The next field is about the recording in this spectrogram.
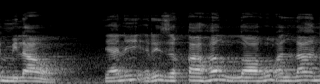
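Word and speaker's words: الله: अगर अल्लाह के लाम से पहले ज़बर या पेश हो तो अल्लाह के लाम को पुर पढ़ेंगे, तो यहाँ पर अल्लाह के लाम को पुर पढ़ेंगे कायदे के मुताबिक।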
